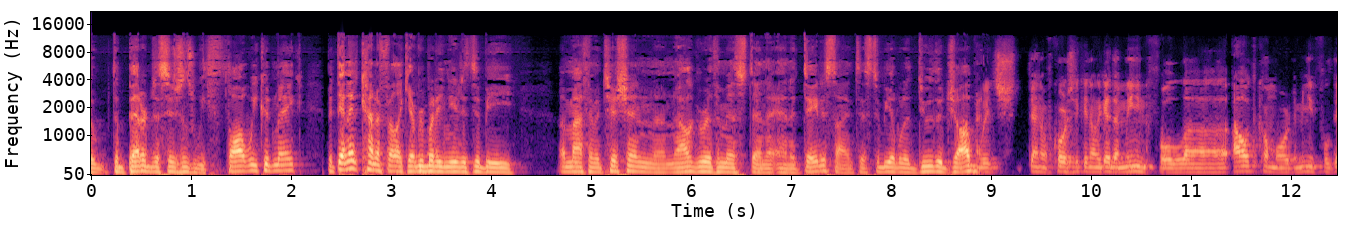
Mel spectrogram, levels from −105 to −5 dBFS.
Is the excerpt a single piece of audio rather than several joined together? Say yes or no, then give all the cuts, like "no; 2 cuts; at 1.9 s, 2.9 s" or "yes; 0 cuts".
no; 1 cut; at 8.8 s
